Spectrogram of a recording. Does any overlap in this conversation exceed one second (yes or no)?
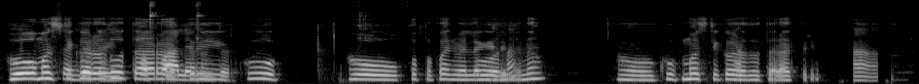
yes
